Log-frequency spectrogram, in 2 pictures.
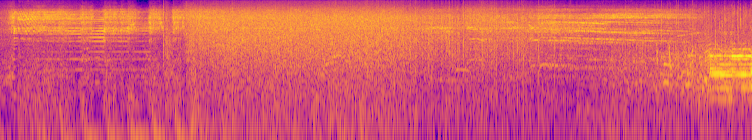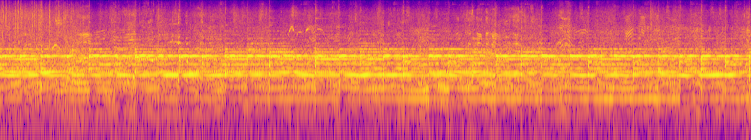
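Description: Castillo fireworks hissing as they spray showers of sparks for about the first half. Then, about halfway through, church bells start ringing together and keep up a rapid, even clangour to the end.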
